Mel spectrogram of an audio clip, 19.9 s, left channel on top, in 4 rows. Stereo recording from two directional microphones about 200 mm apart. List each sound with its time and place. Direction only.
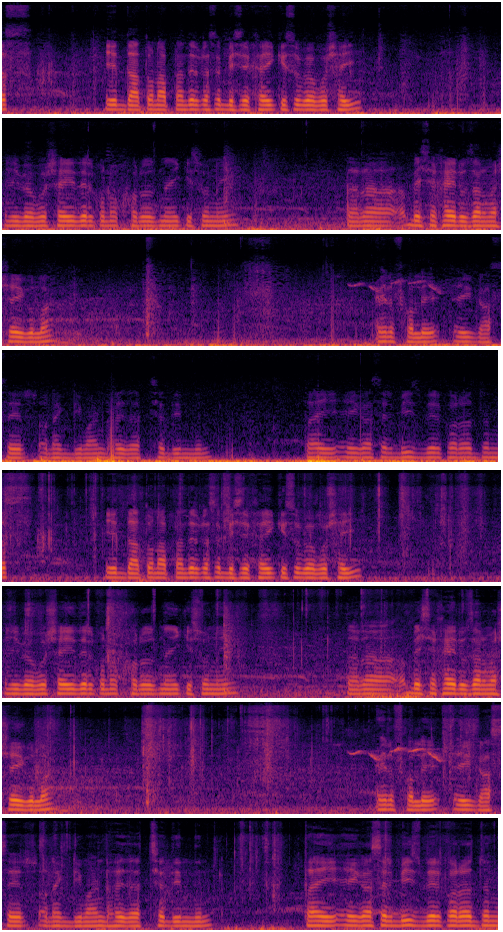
1.0 s speech: 10° right (ahead or behind)
5.0 s speech: 20° right (ahead or behind)
8.4 s speech: 30° right (ahead or behind)
13.7 s speech: 15° right (ahead or behind)
18.0 s speech: 15° right (ahead or behind)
